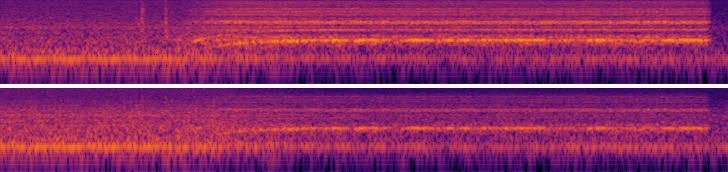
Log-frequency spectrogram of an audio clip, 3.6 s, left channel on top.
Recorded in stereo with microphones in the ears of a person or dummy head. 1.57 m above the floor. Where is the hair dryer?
50° left (ahead or behind).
